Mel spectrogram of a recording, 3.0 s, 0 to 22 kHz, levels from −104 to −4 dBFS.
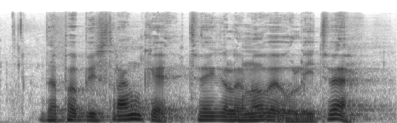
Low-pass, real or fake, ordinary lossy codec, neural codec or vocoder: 14.4 kHz; fake; none; vocoder, 44.1 kHz, 128 mel bands every 512 samples, BigVGAN v2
